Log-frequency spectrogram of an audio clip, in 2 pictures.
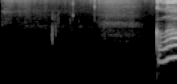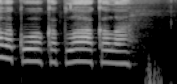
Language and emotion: Russian, sad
